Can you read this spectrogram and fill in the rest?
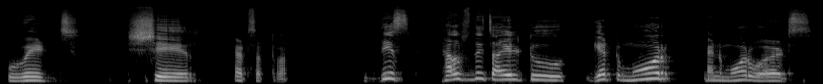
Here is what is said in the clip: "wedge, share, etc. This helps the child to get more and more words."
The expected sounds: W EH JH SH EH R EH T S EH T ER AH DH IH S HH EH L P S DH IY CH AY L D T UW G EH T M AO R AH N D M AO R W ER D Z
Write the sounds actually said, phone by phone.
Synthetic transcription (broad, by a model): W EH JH SH EH R EH T S EH T ER AH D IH S HH EH L P S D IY CH AY L D T UW G EH T M AO R AH N D M AO R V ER D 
